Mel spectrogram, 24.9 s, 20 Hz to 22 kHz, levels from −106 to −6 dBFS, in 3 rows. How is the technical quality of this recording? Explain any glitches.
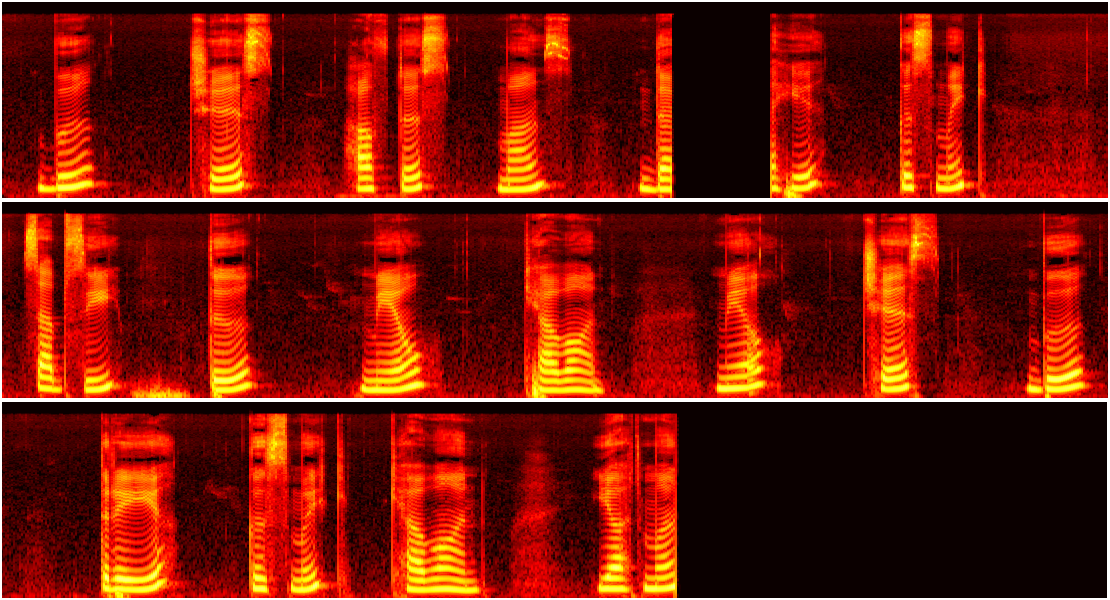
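The recording has three glitches: a stall, a sped-up recovery, and a final cutout.

At 5.01 s a playback stall, likely from the player running out of data, leaves the speech silent for about 0.75 s before it resumes.

From 5.77 to 8.77 s the player plays catch-up at higher speed, resampling at 1.1x to recover lost time, so speech sounds hurried and roughly a semitone and a half higher.

From 21.62 s to the end there is an audio dropout to silence. The input was likely lost while recording continued, leaving dead digital silence with no room tone.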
